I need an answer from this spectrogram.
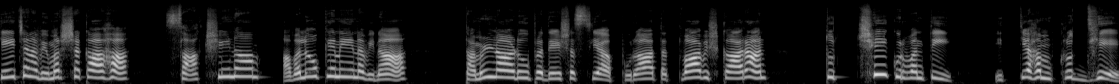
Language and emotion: Sanskrit, angry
